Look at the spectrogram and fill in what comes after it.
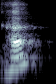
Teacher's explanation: If you use a soft aspirated, it becomes gha.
